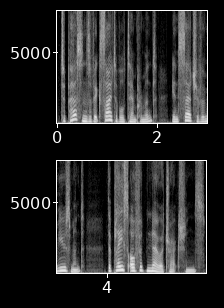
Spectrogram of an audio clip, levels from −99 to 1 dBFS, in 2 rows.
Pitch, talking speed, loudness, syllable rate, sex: 185 Hz, 140 wpm, -18 LUFS, 5.7 syllables/s, female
